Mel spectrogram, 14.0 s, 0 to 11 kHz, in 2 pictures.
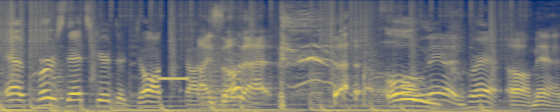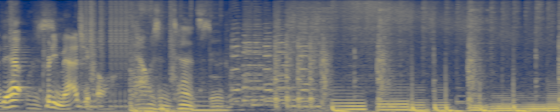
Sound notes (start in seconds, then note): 2.6 laughs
